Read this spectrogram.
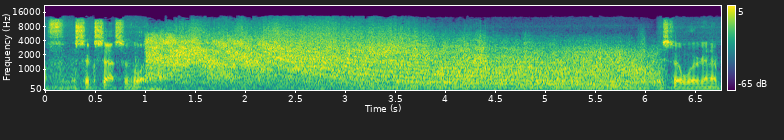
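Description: A rocket roars loudly as it flies upward.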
